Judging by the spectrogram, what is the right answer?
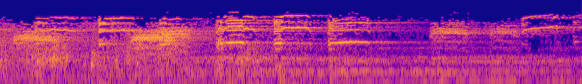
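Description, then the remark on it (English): A dense flock of birds calls continuously, harsh honking and squawking cries overlapping one another without pause, fairly loud, with no voices present. “And look at those flocks of birds.”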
